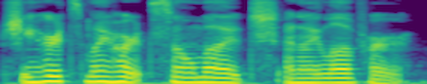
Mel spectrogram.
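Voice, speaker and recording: Speaking at a measured pace with fairly even intonation, a streamer with a low, darkish voice replies to viewers during an ASMR livestream. She chats loosely and effusively, heaping hyperbolic praise like an eager fan.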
